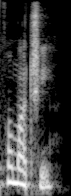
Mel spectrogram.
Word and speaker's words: Formaggi: Ich hatte noch eine relativ günstige Pizza für 9,90 Euro bestellt, die Pizza Quattro Formaggi oder Formacchi, so spricht man es glaube aus. Nee, Formaggi. Formaggi müsste es heißen.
